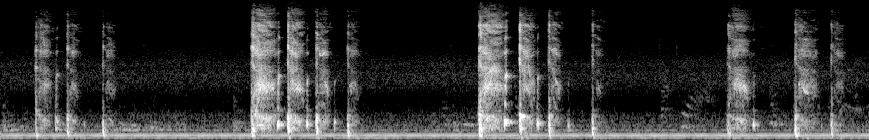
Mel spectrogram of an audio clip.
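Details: Four bursts of harsh coughing, each of two to four coughs, over steady room hum: a person coughing while watching Netflix.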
